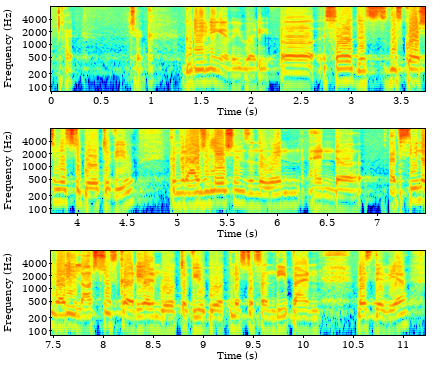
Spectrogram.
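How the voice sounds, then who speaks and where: The speech moves at a fairly quick pace with very even loudness. Noticeable background noise sits behind it. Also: man, medium pitch for a man, fairly even intonation. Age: 20s. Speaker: college student, audience questioner. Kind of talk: audience question.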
